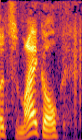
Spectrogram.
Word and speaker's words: Michael: male name but they're spelled like Michael and and pronounced like Michael not Michelle it's Michael so remember the actress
